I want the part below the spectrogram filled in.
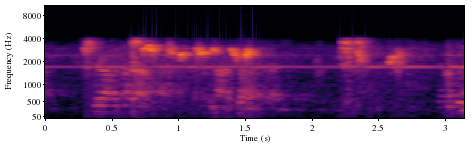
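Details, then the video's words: Javan white-eye, known locally as cicak rowo, delivering a brief nyinden phrase: a fast run of bright, warbling high notes, a pause, then a few more chirps, with a steady background hum. "Video Cicak rowo nyinden for you"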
